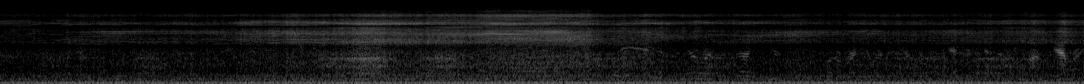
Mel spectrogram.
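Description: Small toy quadcopter's propellers and motors buzzing faintly at a distance, swelling for a few seconds in the middle as it banks around and then fading again.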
